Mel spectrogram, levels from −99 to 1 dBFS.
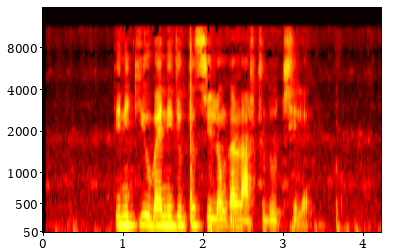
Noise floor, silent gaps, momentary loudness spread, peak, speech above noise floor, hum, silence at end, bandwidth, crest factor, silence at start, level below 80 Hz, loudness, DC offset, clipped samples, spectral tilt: -55 dBFS; none; 10 LU; -4 dBFS; 32 dB; none; 0.3 s; 11.5 kHz; 20 dB; 0.4 s; -52 dBFS; -22 LUFS; under 0.1%; under 0.1%; -3.5 dB/octave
